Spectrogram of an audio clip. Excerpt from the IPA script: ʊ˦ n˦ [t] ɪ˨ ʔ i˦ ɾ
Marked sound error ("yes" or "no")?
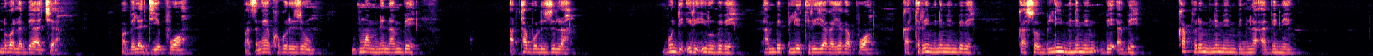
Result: yes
